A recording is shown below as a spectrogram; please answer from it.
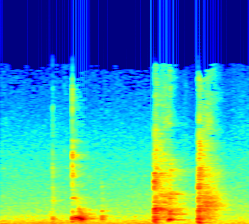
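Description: A woman coughing: three short coughs a little under a second apart, the last right at the end.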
